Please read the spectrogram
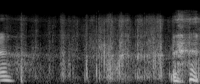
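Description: Snow crunching, with scattered short crackles, between two shouts: a call trails off at the start and a "Whoa!" breaks in near the end.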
